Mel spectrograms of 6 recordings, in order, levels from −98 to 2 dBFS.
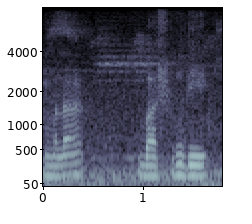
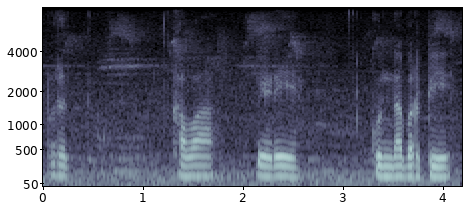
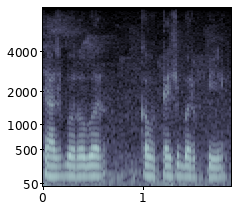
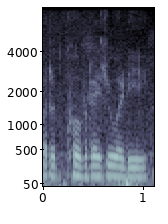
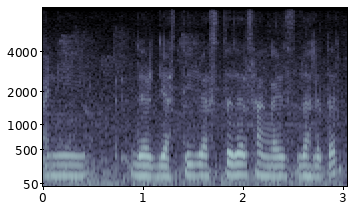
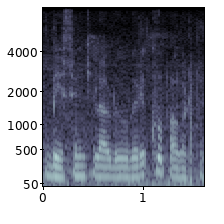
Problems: none marked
